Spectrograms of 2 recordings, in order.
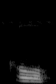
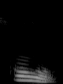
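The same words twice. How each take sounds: First: कूप with the P sounded; "koop", closed on P in कूप; wrong pronunciation. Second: कूप said "koo"; silent P. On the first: (कूप में पी बोलकर गलत उच्चारण) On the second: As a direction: end कूप on a long open "oo". (कूप में पी चुप, "कू") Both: Shown as a demonstration. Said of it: "न कि कूप".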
